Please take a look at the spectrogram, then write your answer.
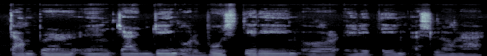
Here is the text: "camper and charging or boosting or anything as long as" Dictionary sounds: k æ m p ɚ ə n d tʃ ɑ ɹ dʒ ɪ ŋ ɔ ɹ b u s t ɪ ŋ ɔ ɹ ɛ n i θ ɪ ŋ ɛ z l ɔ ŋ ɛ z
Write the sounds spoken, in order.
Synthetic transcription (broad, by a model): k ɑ m p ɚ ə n tʃ ɑ ɹ dʒ ɪ ŋ ɔ ɹ b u s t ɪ ŋ ɔ ɹ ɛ n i t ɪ ŋ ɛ s l ɔ ŋ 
